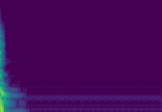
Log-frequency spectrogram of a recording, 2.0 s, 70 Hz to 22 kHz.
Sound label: Ac BD, Alesis DM-PRO; 300 Drum Machines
